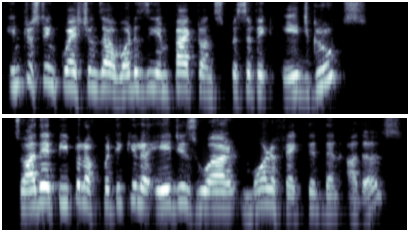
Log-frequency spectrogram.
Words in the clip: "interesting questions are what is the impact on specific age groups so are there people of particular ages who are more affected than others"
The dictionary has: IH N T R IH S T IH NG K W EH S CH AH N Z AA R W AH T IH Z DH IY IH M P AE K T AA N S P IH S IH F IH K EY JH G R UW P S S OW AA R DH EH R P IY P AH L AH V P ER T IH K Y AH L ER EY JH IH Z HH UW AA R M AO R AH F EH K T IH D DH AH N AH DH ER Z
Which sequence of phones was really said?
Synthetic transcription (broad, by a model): IH N T R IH S T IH NG K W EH S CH AH N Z AA R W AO T IH Z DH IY IH M P AE K T AA N S P IH S IH F IH K EY JH G R UW P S S OW AA R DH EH R P IY P AH L AH V P ER T IH K Y AH L ER EY JH IH Z HH UW AA R M AO R AH F EH K T IH D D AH N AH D ER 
